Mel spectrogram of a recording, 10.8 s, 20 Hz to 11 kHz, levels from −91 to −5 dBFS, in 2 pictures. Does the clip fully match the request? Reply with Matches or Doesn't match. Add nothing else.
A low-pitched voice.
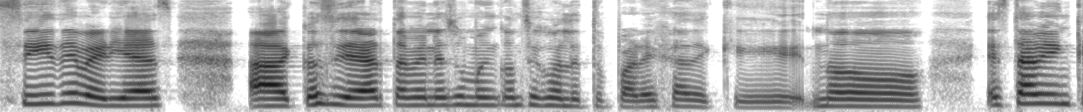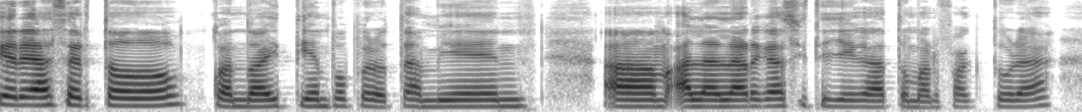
Doesn't match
